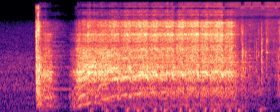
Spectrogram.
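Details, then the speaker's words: Craftsman riding tractor cranking steadily without starting: one cylinder has no spark and little compression. That cylinder's coil is suspected dead. "no spark and there's something there for compression but uh not much"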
